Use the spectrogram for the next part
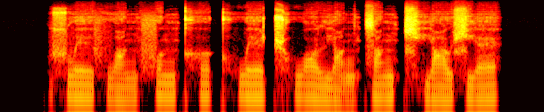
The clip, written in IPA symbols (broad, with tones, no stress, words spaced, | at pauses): ʂwe˥˩ɪ̯fwɑ˧˥ŋ fɤ˥˧ŋkʰɤ˥˧kʰwe˥˧ɪ̯ ʈ͡ʂʰwɔ˥˩ljɑ̰˨˩ŋt͡sɑ˥ŋ t͡ɕʰjɑ˥˩ʊ̯ɕjɛ˥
